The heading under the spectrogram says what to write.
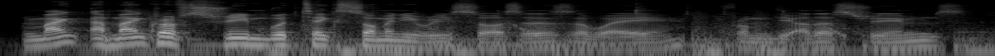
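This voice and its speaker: Over music in the background, a man with a fairly low voice speaks at a moderate pace with lively intonation. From southern Germany. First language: German. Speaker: video game streamer. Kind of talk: live gameplay stream chat. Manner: casual, with frequent repetitions and fillers.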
